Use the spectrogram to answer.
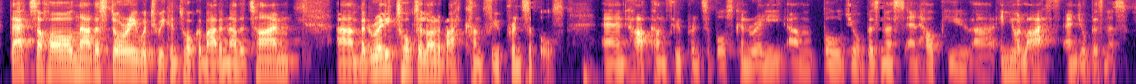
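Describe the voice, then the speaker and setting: A man's voice: mid-range voice, fairly bright tone. A middle-aged man from South Africa giving a casual slide presentation about his business, rambling a bit with many fillers and restarts. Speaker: business owner presenting a job opportunity.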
